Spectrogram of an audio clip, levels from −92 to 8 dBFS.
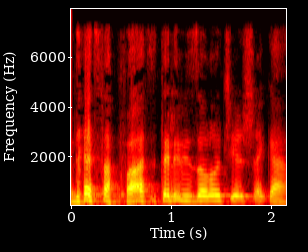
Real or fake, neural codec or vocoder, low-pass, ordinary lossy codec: real; none; 7.2 kHz; none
